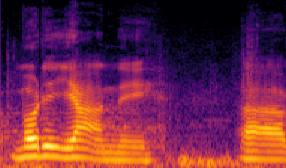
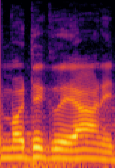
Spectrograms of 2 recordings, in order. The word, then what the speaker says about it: Modigliani: pronounce his name uh modiyani because in italian you don't pronounce the g although i tend to say modigliani just to be understood uh and uh merton miller uh modiani is one of the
